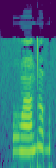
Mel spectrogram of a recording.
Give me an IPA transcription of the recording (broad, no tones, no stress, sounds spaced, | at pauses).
ʁʷ ã d̪ ə b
